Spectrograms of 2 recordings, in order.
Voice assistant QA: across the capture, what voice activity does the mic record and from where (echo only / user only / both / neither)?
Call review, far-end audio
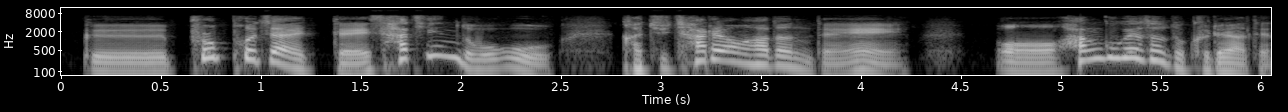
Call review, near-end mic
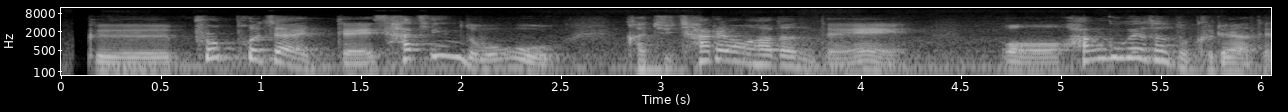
echo only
